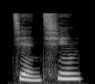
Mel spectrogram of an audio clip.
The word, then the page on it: 减轻: jiǎn qīng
